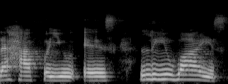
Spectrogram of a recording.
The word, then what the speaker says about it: Levi's: Then next one that I have for you is Levi's. Not Levi's. No. Not Louis. No. Levi's.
